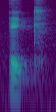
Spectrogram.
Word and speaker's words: ache: Lo más común es pronunciarlo así, como ch, pero luego tenemos otras palabras donde la CH se pronuncia como si fuera una K. Stomach, ache, Christmas, chaos.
